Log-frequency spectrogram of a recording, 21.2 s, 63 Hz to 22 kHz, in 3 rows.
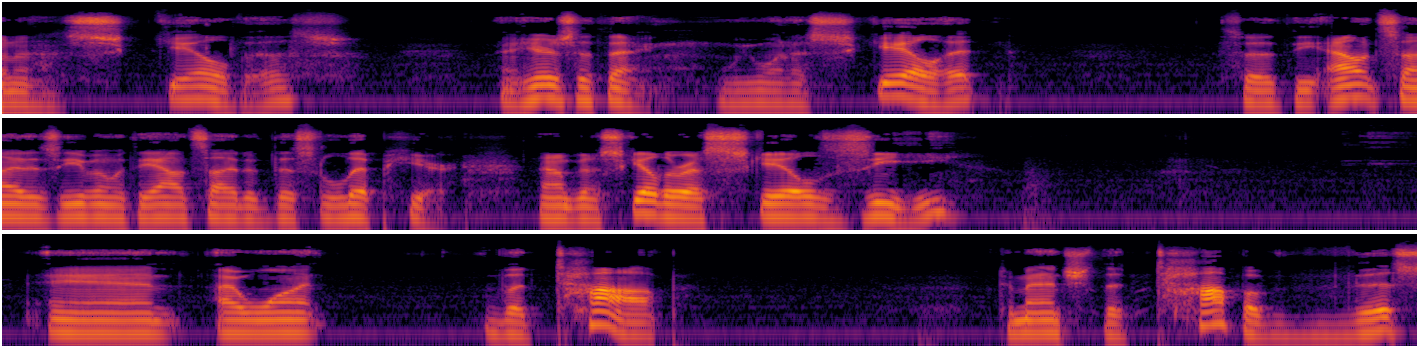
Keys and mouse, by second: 1.2 s, 10.9 s.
